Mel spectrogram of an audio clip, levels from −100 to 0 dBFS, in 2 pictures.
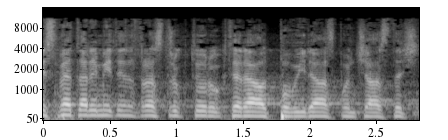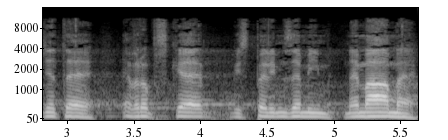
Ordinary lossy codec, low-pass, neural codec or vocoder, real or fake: MP3, 48 kbps; 14.4 kHz; vocoder, 44.1 kHz, 128 mel bands, Pupu-Vocoder; fake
